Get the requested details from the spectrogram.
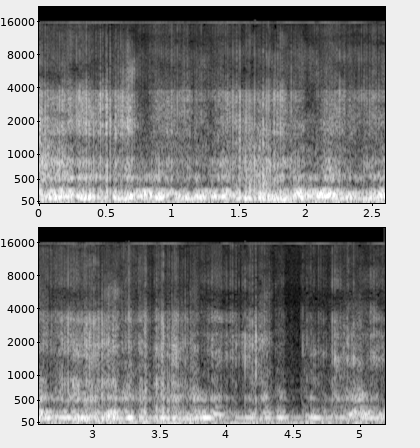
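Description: Long nails and fingertips scratch quickly over a black foam windscreen on a microphone. The result is a dense, continuous rustling scrape dominated by a deep, boomy low-end rumble, staying fairly steady in loudness with a brief slight dip toward the end.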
